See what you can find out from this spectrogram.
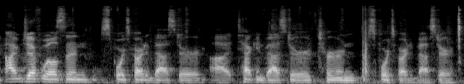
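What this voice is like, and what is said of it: Strained voice, losing his voice. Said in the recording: “I've been losing my voice today.”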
